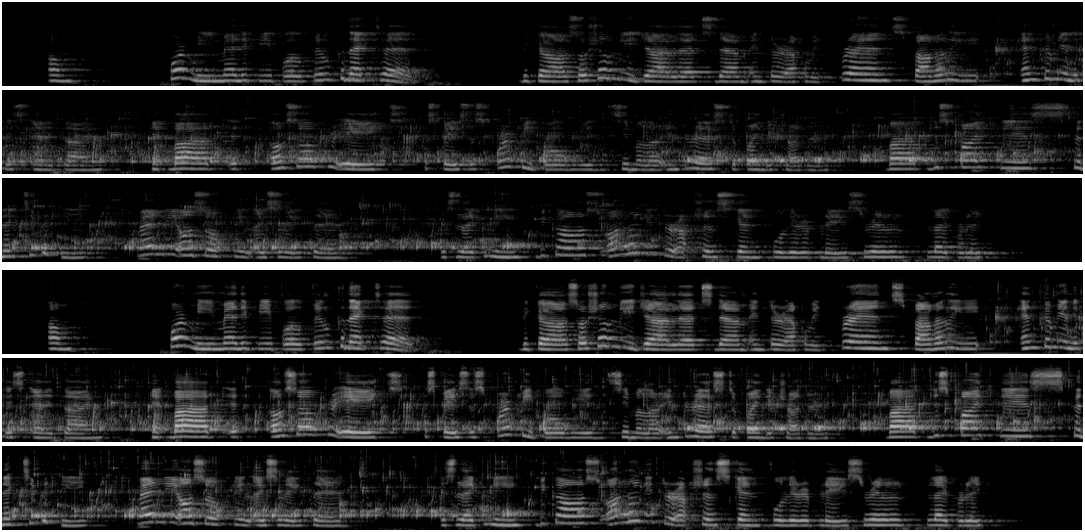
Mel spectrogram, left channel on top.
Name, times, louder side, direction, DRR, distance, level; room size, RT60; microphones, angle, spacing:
voice 1, 1.7-4.1 5.2-9.8 10.2-11.8 12.3-13.2 13.5-19.1 19.7-22.5 23.0-25.1 26.0-31.4, right 6 dB, 90° right, 8 dB, 1.9 m, -33 dB
Trickle dribble / Fill (with liquid), 9.8-28.3, right 4 dB, 40° right, 3.3 m, -39 dB
29.5 x 17.5 x 8.4 m, 0.86 s
head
